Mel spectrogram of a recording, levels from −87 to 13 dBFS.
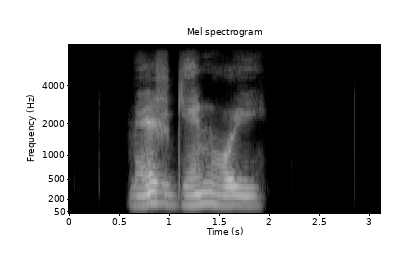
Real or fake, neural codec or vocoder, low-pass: fake; codec, 32 kHz, 1.9 kbps, SNAC; 7.2 kHz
